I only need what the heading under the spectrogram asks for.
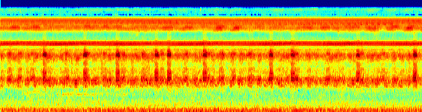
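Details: Cricket frogs on a summer night give sharp, clicking calls at uneven intervals over a steady, high insect drone.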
